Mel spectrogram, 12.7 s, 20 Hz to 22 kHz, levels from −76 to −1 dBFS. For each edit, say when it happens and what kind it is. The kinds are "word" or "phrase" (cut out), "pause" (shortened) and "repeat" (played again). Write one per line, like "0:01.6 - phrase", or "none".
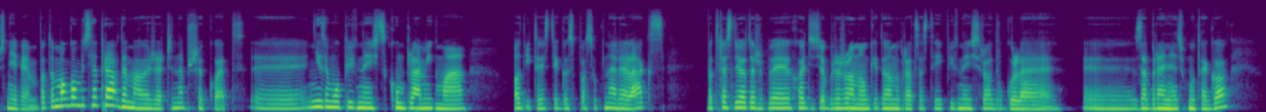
0:03.2 - word
0:03.8 - word
0:04.3 - word
0:05.2 - word
0:07.3 - word
0:10.0 - word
